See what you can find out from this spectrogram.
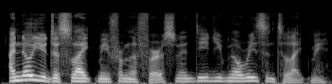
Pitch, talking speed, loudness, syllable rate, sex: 140 Hz, 290 wpm, -18 LUFS, 6.7 syllables/s, male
